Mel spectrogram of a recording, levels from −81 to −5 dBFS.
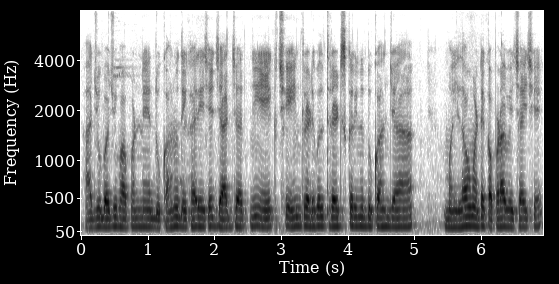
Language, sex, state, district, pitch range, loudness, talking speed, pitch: Gujarati, male, Gujarat, Valsad, 115-125 Hz, -16 LUFS, 175 wpm, 115 Hz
